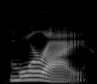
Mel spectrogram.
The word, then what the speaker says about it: Moirai: ancient Greek were called Moirai. Yes. And it's spelled a little bit differently. It's Moirai, but Ahsoka's bird, the convor, is called Morai. No extra I, so it's Morai.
